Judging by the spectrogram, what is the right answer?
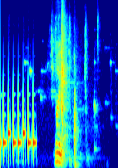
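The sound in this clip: A phone signals an incoming call with seven quick, evenly spaced two-tone electronic beeps, followed by a voice and scattered noises.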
